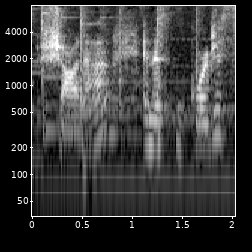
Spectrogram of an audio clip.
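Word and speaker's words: Chana: I think it's so stunning, and it's the name Shauna or Hana, spelled C-H-A-N-A. Depends on where you are in the world, but the more common pronunciation is Shauna, and this gorgeous name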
